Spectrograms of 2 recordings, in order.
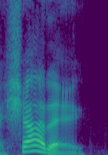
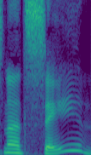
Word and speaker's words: Sade: I'm like, yeah, Sade. That's how that's pronounced. It's not Sade.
